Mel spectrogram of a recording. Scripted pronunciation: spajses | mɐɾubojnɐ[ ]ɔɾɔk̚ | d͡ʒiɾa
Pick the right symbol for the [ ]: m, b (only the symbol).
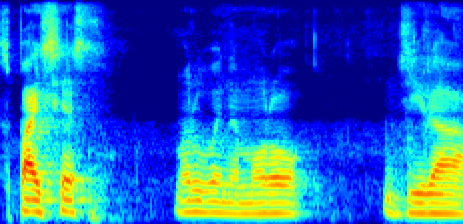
m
